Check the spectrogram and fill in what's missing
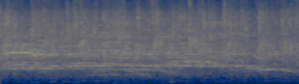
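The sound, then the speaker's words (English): An audience claps together in a dense, steady wash of applause that stays loud for the whole stretch, with a faint sustained tone or voice drifting above it. “Why are you not clapping right now?”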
